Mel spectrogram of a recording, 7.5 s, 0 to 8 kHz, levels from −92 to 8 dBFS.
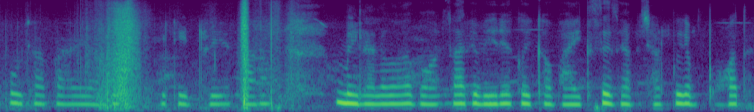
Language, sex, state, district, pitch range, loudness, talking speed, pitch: Hindi, female, Bihar, Muzaffarpur, 220-235 Hz, -24 LUFS, 135 wpm, 225 Hz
